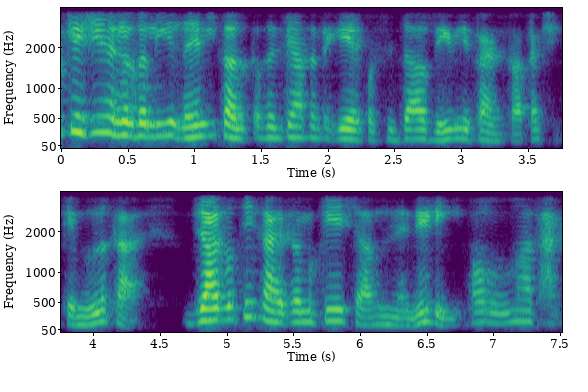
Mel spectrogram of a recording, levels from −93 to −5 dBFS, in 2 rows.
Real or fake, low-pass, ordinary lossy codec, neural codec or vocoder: fake; 3.6 kHz; none; codec, 16 kHz, about 1 kbps, DyCAST, with the encoder's durations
